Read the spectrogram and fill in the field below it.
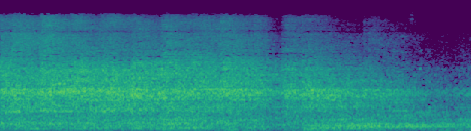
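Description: A young man speaks into a microphone in a large echoing hall.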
